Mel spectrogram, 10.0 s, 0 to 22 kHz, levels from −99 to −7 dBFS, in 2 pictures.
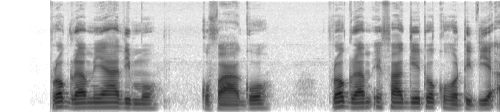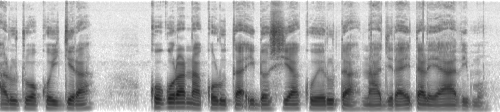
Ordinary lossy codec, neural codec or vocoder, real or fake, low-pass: none; none; real; none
